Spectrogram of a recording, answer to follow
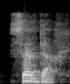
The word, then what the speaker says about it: Sevdah: And then, is it Sevda? Sevdah, yeah.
